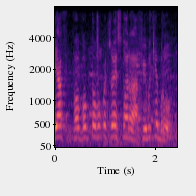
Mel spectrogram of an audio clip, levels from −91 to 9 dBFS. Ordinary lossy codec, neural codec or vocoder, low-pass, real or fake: none; none; 7.2 kHz; real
